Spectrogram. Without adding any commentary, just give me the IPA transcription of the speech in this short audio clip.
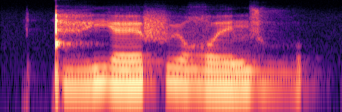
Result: ǃ ɛ̤ j ɛ f ʉ ʁʷ e n z o̤

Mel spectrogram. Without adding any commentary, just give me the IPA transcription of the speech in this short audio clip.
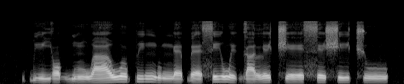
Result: ɓ i˨ j ɔ˨ ɡ͡b ũ˨ w aː˨˦ w ʊ˦ p i˦ ŋ u˨ ŋ ɛ˨ ɓ ɛ˨ s i˦ w ɪ˨ ɡ a˨ l ɪ˦ t͡ʃ eː˨ s ɪ˦ ʃ i˦ t͡ʃ u˦

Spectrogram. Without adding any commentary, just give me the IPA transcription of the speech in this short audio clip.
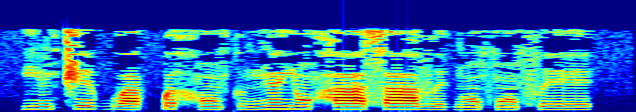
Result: j ĩ˨ t͡ʃ eː˧ ɡʷ aː˨ k͡p ə˧ h ɔ̃˨ k ə˨ ŋ ɛ̃˦ j ɔ̃˧ h aː˧ s aː˧ v e˨ ɡ ɔ̃˨ f ɔ̃˨ f eː˧

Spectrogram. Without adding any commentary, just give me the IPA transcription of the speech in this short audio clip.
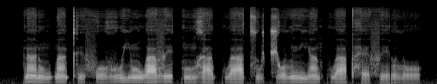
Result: ɾ ã˦ ɾ ũ˨ ɡ͡b ã˦ kʼ ɪ˨ f o˨ ɣ u˦ j ũ˦ w a˦ v e˦ k ũ˨ ɣ a˨ kʷ aː˨˦ t͡s u˨ t͡ʃ o˦ l ĩ˦ j ã˦ kʷ aː˦ pʰ ɛ˨ f e˦ ɾ ʊ˦ l o˦

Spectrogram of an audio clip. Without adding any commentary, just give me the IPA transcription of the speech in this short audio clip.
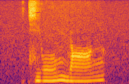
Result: t͡ɕ j o˧˥ ʊ̯ m j ɑ˧˥ ŋ

